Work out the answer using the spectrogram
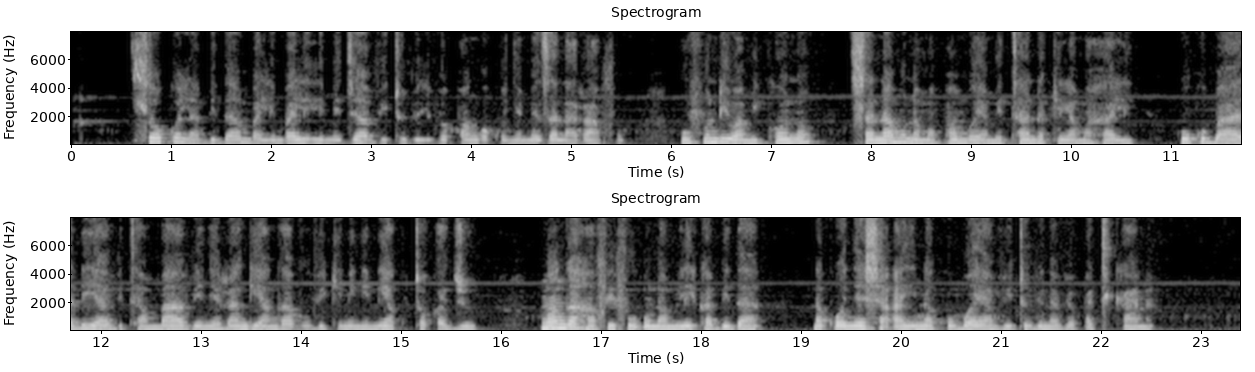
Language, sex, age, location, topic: Swahili, female, 18-24, Nairobi, finance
